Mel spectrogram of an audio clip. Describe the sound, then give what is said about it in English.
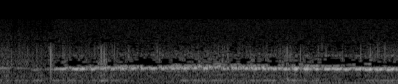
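In a Captain Midnight radio drama scene, a voice imitates a hoot owl's screech: one long, steady, wavering high-pitched cry held for several seconds over a constant background hiss, with no talking. “imitating the screech of a hoot owl.”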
